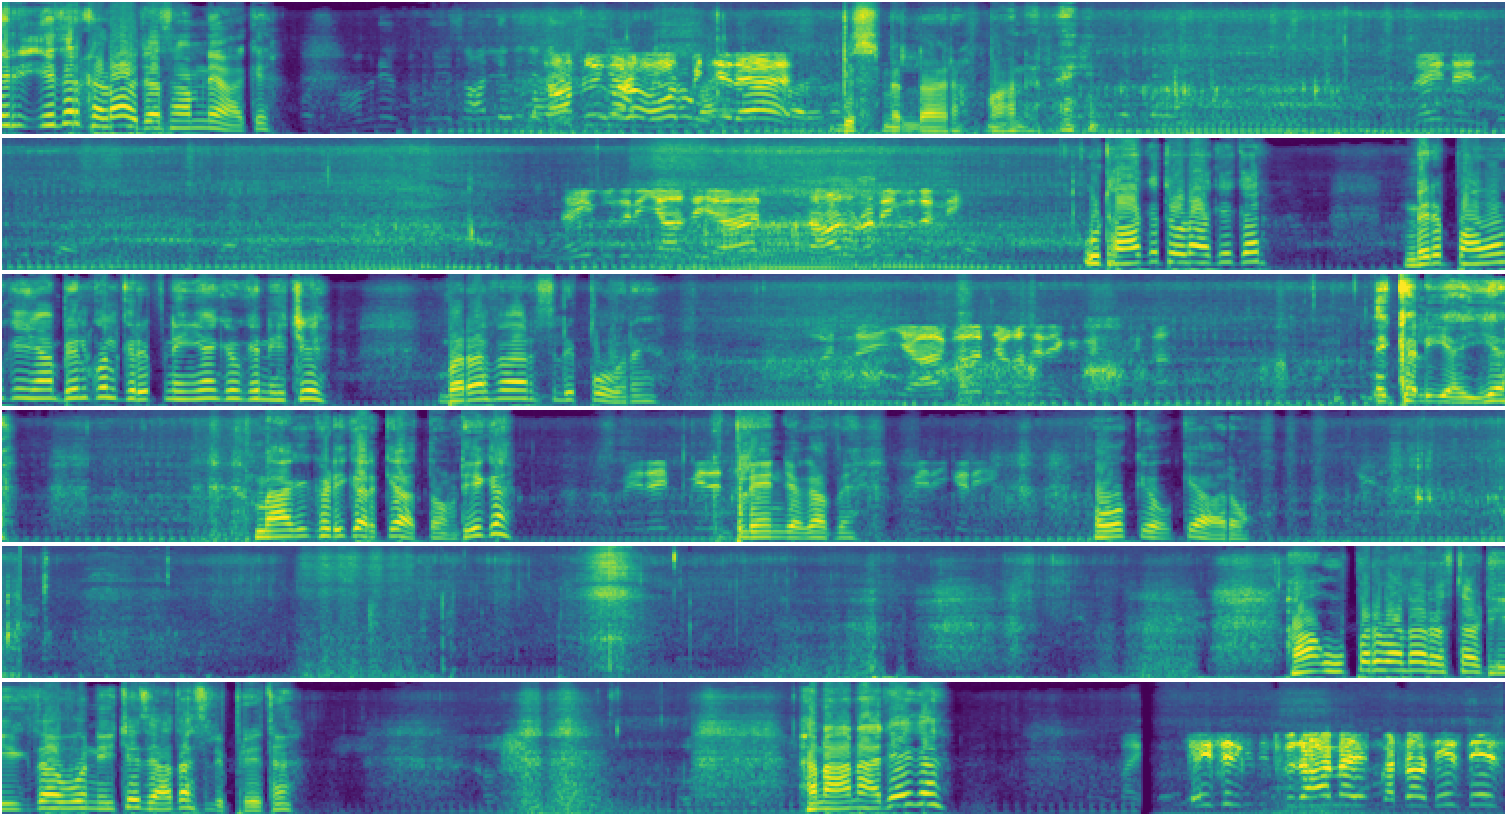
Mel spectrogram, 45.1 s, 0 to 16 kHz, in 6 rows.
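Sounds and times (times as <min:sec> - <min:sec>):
motorcycle engine running at low revs: 0:03.8 - 0:13.3, 0:16.2 - 0:35.7.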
